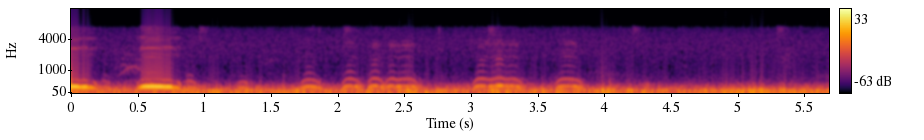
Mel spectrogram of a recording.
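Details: Great horned owl pair at a nest tree on a farm live cam, 9 January 2023, during courting season, the male bringing a rodent food gift to the female. Deep hoots open, followed by short, arched, repeated notes over a steady low rumble.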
